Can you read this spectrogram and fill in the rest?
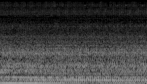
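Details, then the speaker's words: Car with morning first-start rattle at front of engine: repeat start, smooth even idle with steady low hum and no clatter; noise only on first start after sitting, owner suspects slack timing chain before oil pressure builds. "แล้วครั้งต่อไปก็ไม่ดังเหมือนกันเพราะว่ามันเหมือนจะแบบน้ำมันขึ้นมาเลี้ยงอ่ะ"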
